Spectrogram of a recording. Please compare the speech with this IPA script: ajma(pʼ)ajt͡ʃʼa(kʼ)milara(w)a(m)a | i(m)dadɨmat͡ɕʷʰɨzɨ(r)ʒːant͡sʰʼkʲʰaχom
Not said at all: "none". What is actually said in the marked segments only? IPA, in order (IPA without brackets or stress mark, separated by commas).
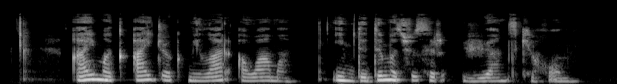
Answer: kʼ, kʼ, w, m, m, r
